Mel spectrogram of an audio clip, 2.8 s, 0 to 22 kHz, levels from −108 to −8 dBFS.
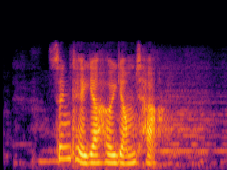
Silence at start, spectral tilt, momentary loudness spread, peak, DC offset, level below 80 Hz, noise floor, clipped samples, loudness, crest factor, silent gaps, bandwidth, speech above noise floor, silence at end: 0.5 s; -7 dB/octave; 15 LU; -4 dBFS; under 0.1%; -64 dBFS; -51 dBFS; under 0.1%; -21 LUFS; 20 dB; none; 7.6 kHz; 31 dB; 0.3 s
